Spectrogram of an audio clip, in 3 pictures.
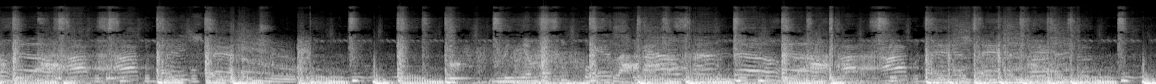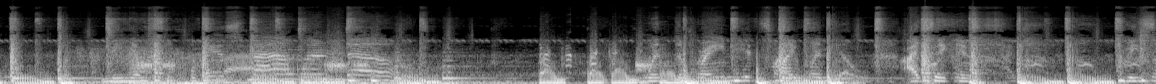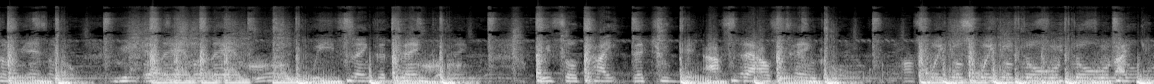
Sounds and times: Music: 0.0s - 34.6s.

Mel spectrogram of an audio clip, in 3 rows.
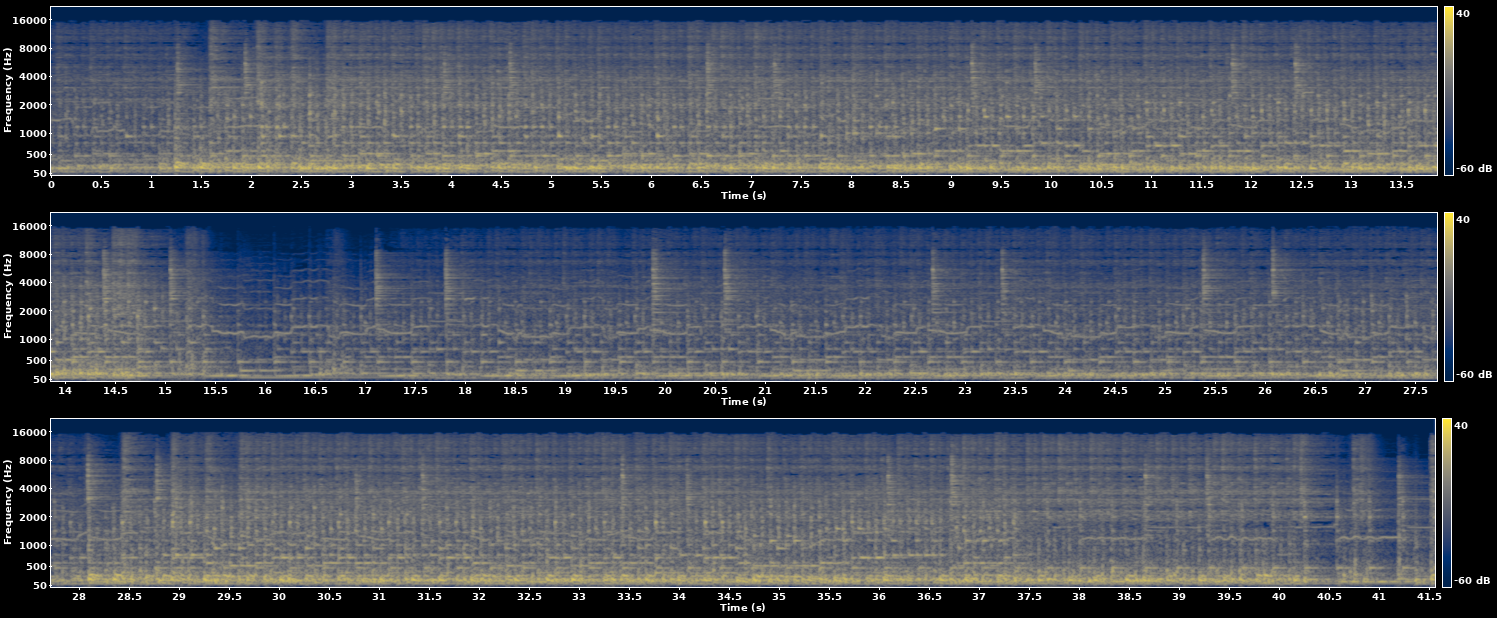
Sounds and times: Folk music: 0.0s - 41.5s.

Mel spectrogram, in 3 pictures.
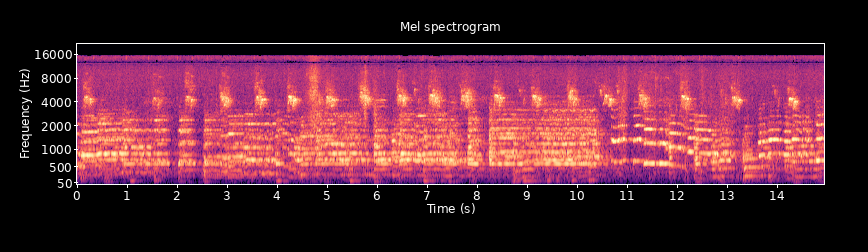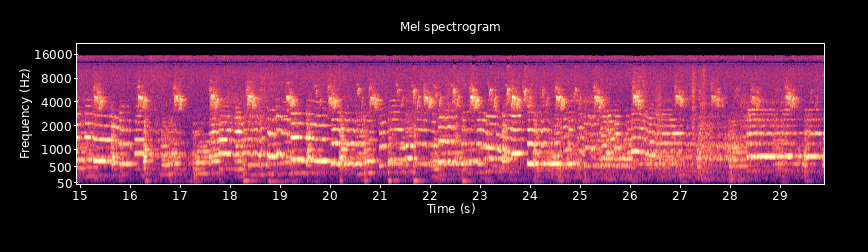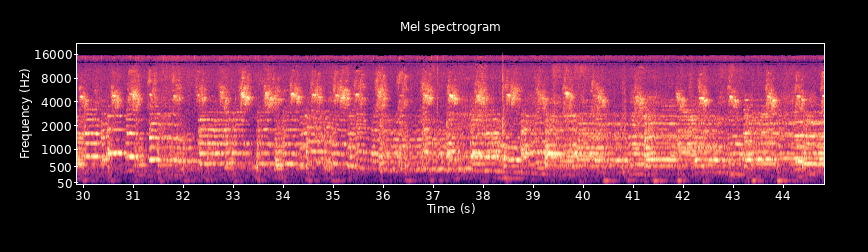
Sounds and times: Music: 0.0s - 44.8s.

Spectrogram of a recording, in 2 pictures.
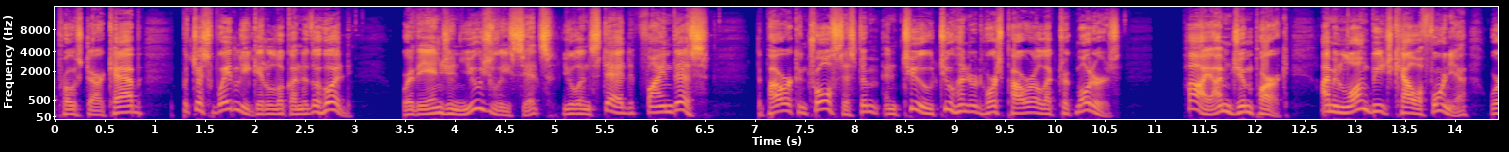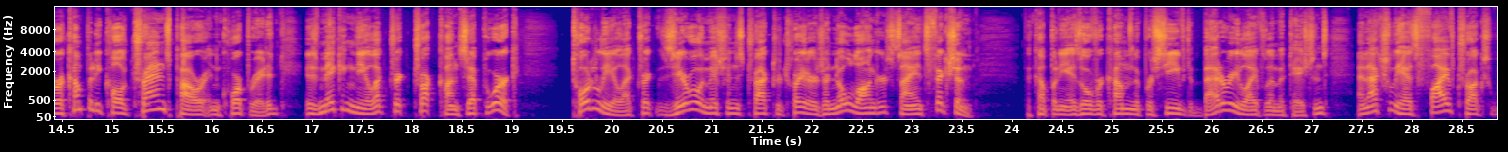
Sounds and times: Speech: 0.0s - 10.8s, 11.4s - 28.8s.

